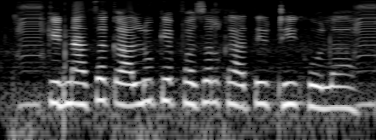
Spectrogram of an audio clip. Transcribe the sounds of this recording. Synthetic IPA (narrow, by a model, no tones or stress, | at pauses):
kɪnat͡sakaːlukefəsəlkʰaːt̪iɾʈʰiːkɦolaː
